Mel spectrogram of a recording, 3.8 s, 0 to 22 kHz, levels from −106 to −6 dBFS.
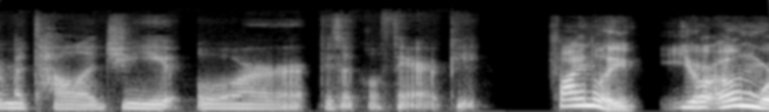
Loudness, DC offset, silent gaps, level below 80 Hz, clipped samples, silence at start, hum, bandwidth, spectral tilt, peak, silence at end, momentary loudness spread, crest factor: -22 LUFS; under 0.1%; none; -62 dBFS; under 0.1%; 0 s; none; over 20 kHz; -8 dB/octave; -4 dBFS; 0 s; 18 LU; 18 dB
